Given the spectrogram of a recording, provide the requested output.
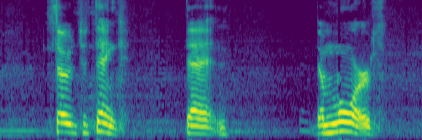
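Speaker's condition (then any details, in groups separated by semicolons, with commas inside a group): Cerebral palsy; voice sound affected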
